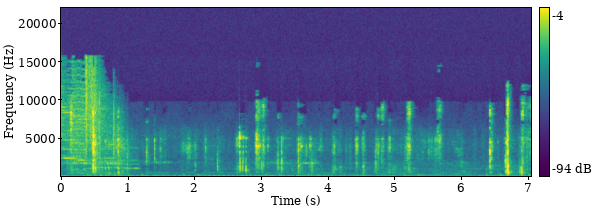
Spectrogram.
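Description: Screwdriver driving the small screws that hold a MAF sensor into its plastic intake housing: a rapid run of small clicks and scrapes of metal on plastic, with one sharper click near the end.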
